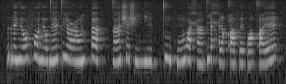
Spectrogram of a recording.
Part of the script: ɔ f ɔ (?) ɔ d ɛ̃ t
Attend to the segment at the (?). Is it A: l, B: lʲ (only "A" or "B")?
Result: B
